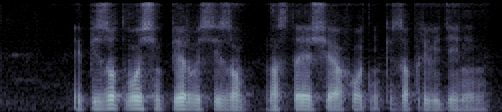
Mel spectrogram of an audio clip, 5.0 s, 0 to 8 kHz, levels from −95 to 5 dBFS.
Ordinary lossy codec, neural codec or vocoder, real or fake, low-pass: MP3, 48 kbps; codec, 16 kHz in and 24 kHz out, 1 kbps, XY-Tokenizer; fake; 7.2 kHz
